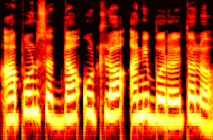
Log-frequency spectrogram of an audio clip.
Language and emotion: Goan Konkani, neutral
